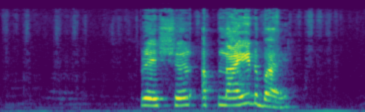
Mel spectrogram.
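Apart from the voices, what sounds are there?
writing on a board during a lecture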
